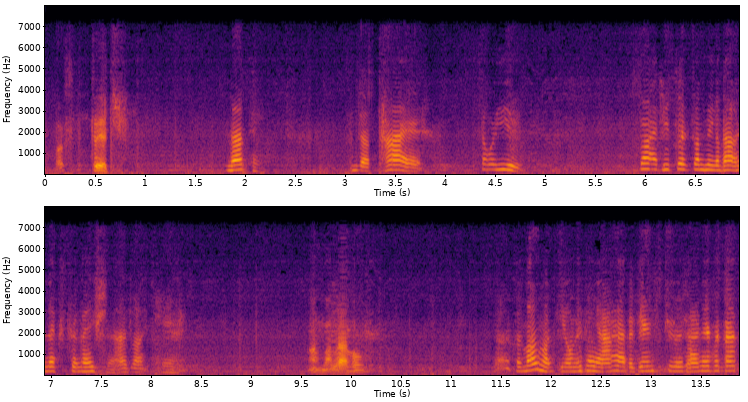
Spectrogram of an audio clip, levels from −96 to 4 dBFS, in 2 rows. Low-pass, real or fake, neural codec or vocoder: 7.2 kHz; fake; codec, 16 kHz in and 24 kHz out, 0.6 kbps, FireRedTTS-2 codec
